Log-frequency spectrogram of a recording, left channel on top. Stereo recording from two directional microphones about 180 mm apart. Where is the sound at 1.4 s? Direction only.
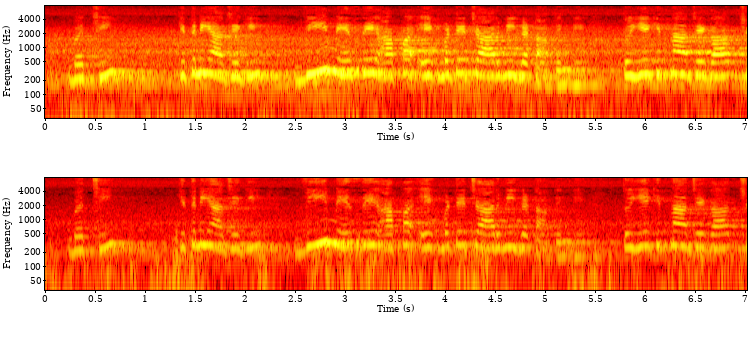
60° right (ahead or behind).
